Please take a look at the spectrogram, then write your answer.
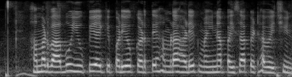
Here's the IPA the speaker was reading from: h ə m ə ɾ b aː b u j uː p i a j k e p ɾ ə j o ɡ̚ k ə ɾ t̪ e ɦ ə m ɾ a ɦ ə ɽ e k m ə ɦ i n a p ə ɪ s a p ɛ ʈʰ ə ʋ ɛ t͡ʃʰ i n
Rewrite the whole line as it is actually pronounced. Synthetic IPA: h ə m ə ɾ b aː b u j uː p i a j k e p ɾ ə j o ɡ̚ k ə ɾ t̪ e ɦ ə m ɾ a ɦ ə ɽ e k m ə ɦ i n a p ə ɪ s a p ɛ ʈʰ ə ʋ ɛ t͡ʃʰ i n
